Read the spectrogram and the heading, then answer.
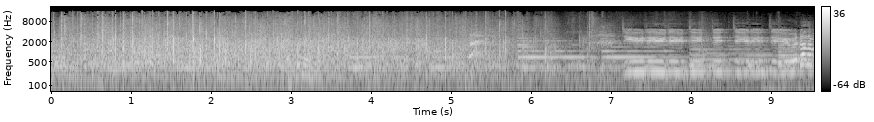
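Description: An audience claps and cheers in a dense, steady wave of applause, which thins out after about six seconds as bright, sustained musical tones take over.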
